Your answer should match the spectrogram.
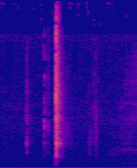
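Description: Parts of a TFC Silverbolt transforming robot figure clicking as they are moved into place: one sharp click a little under a second in, with a fainter click just before it.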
